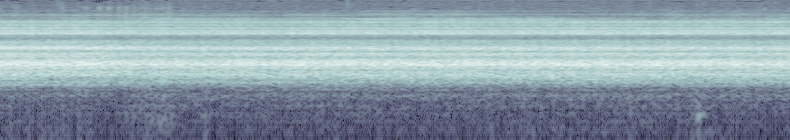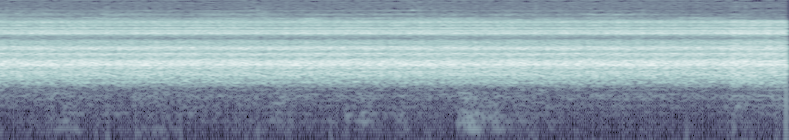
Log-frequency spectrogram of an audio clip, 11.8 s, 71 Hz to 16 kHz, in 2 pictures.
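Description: Sound decoder of a Märklin H0 BR 218 model diesel locomotive playing its diesel engine sound steadily from the loco's loudspeaker while the engine stands still.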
